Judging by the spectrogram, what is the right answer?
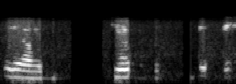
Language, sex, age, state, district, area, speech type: Tamil, female, 60+, Tamil Nadu, Ariyalur, rural, conversation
